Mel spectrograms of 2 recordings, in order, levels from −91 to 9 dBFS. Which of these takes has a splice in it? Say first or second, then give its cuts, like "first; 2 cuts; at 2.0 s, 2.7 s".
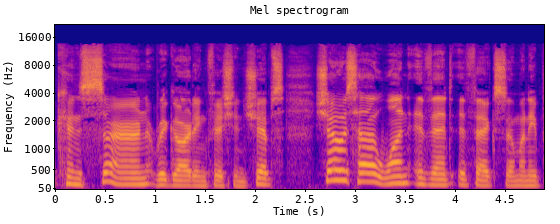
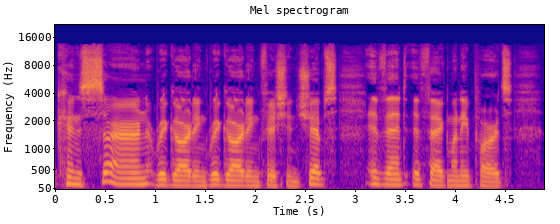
second; 3 cuts; at 1.5 s, 3.1 s, 3.9 s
